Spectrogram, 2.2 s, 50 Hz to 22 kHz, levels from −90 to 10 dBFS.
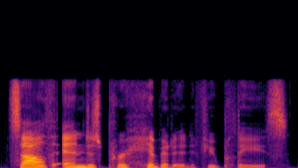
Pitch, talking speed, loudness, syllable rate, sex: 215 Hz, 190 wpm, -19 LUFS, 5.3 syllables/s, female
